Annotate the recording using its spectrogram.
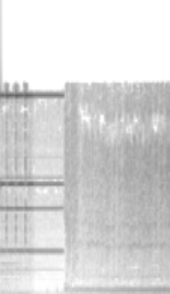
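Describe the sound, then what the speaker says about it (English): Bee buzzing inside Zelda: Majora's Mask, a steady insect drone that starts abruptly partway through and holds on, faint and without talk. "It's a bee!"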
